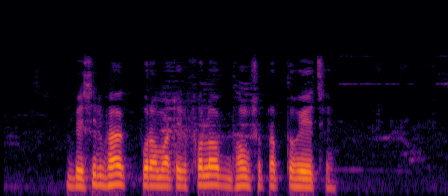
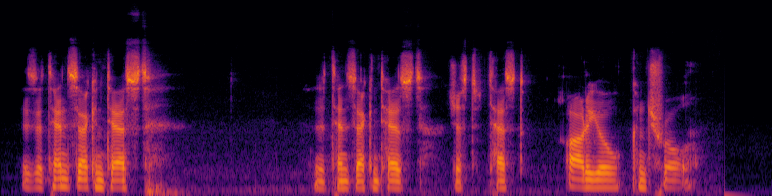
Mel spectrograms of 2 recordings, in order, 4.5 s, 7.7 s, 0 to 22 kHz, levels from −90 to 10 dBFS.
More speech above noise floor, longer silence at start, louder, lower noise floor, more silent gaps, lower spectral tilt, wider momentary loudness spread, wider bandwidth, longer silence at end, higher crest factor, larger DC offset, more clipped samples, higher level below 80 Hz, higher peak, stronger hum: first, 46 dB vs 38 dB; first, 0.65 s vs 0.25 s; second, -23 LUFS vs -18 LUFS; first, -68 dBFS vs -57 dBFS; neither; first, -8.5 dB/octave vs -3 dB/octave; second, 11 LU vs 15 LU; second, 7.6 kHz vs 10.5 kHz; first, 1.15 s vs 0.75 s; about the same, 20 dB vs 18 dB; neither; neither; second, -62 dBFS vs -50 dBFS; about the same, -6 dBFS vs -4 dBFS; neither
